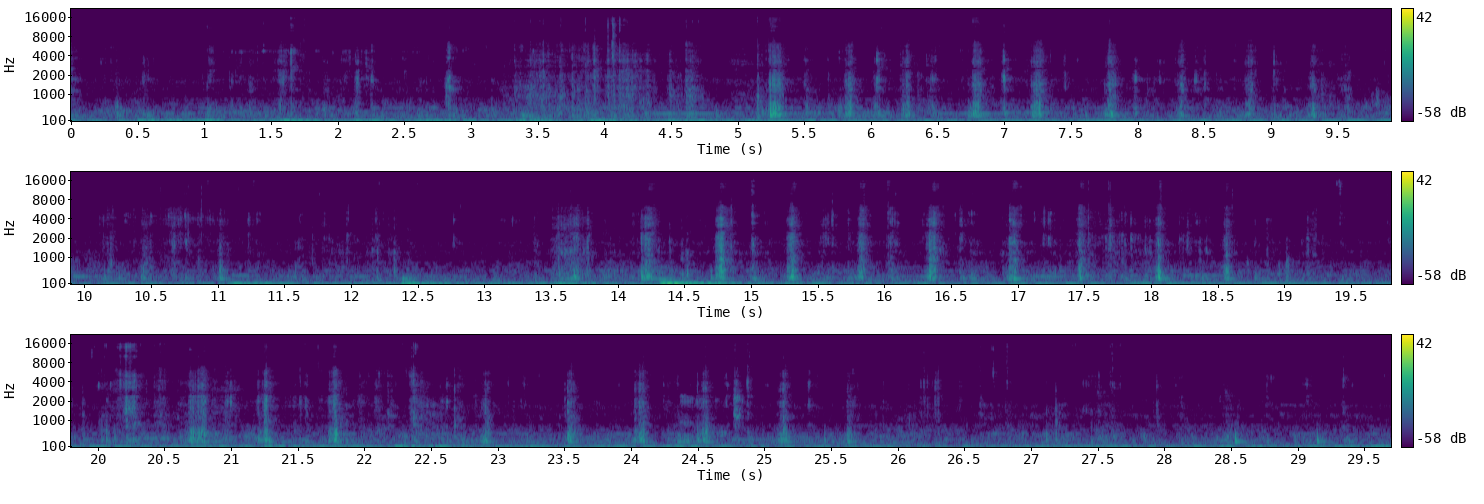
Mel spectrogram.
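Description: Close-miked chewing of crunchy food, with many small crunches and mouth clicks running on without pause. One louder thump about halfway through.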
